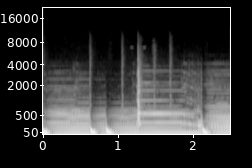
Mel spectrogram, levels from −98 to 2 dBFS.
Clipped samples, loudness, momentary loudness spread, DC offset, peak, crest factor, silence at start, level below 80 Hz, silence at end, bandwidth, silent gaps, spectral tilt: under 0.1%; -20 LUFS; 3 LU; under 0.1%; 0 dBFS; 16 dB; 0 s; -18 dBFS; 0 s; 5.4 kHz; none; -9 dB/octave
